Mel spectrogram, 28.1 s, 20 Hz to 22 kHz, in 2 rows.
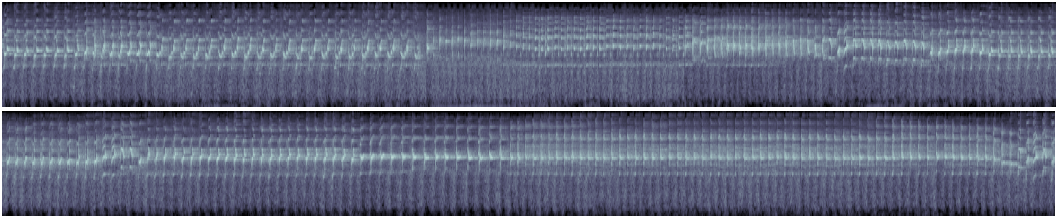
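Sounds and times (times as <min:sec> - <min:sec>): bird chattering trill: 0:00.0 - 0:07.5.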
